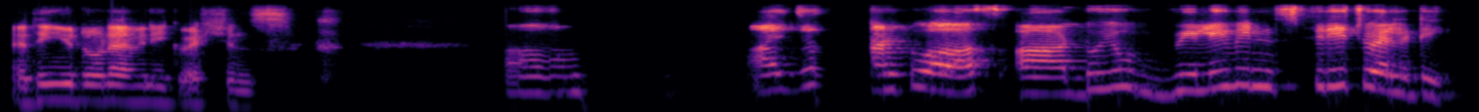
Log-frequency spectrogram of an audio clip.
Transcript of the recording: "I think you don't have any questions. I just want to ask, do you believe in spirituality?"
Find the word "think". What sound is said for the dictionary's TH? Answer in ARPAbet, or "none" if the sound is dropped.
T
